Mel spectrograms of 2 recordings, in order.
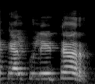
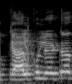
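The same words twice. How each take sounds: First: कैलकुलेटर ending in a clear "tar"; full final r. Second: First कैलकुलेटर ending in "tuh"; r shortened. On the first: Teacher giving what listener understood, कैलकुलेटर with full r. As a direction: sound the r at the end of कैलकुलेटर. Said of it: "समझ में आ गया कि आपने मांगा". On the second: Teacher quoting a shop request, कैलकुलेटर without r. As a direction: leave the final r off कैलकुलेटर. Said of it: "र को इतना छोटा बोला". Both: Shown as a demonstration.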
